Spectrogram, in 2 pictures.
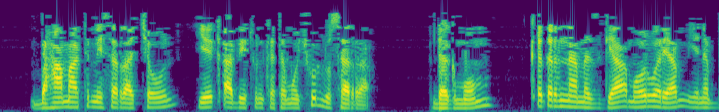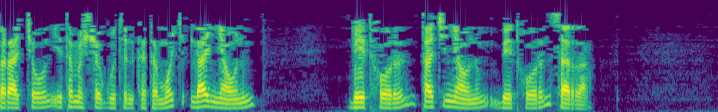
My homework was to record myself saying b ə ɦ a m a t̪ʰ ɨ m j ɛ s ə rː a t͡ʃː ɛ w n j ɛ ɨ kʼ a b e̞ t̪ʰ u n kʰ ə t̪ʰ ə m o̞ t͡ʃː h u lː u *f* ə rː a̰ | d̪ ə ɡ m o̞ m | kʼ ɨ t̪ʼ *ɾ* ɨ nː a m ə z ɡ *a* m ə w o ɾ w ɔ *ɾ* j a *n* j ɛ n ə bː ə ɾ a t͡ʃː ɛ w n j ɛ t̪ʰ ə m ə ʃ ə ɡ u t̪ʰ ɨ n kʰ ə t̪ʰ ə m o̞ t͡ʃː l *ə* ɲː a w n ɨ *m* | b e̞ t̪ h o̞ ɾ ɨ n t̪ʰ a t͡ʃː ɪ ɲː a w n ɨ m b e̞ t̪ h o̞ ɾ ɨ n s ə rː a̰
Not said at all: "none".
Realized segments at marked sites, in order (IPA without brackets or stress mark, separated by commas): s, ɾ, a, ɾ, m, a, m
